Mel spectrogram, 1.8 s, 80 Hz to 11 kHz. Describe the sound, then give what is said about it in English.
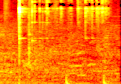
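A single bright clink of glasses in a toast rings out sharply near the start, followed by a couple of soft low thuds and faint background rustling. “Ah, cheers to all of you, my unlucky lounge rats, as we open up our 6 packs here for our MTGA practice sealed pool.”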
